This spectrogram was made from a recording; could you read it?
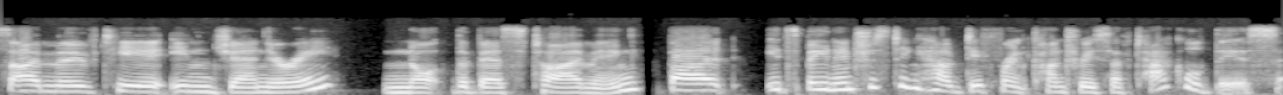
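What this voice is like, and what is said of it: Non-American accent. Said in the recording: “you can hear from my accent that I'm not from the States”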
